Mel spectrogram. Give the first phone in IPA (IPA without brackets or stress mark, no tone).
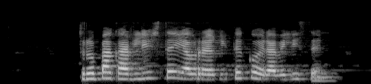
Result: t̪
